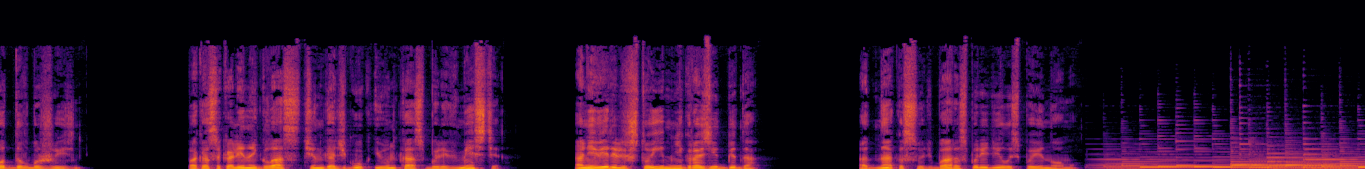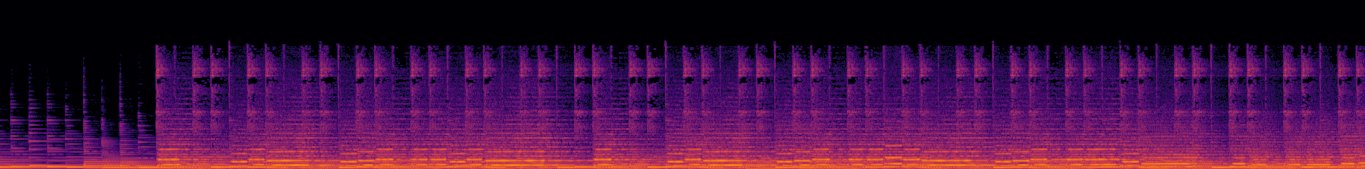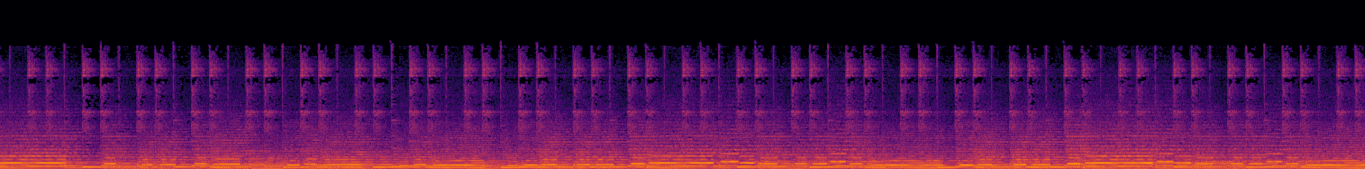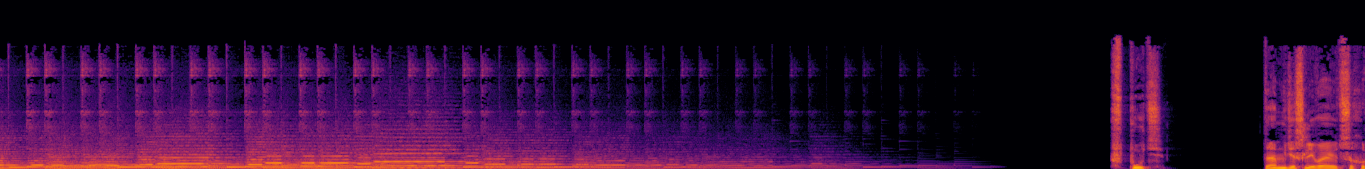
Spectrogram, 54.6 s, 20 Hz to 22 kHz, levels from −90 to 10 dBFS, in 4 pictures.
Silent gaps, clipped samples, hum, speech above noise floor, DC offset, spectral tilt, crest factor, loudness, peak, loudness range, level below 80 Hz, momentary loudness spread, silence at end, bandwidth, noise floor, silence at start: 1.03-1.88 s, 5.29-5.75 s, 7.93-8.59 s, 51.03-52.05 s, 52.89-53.55 s; under 0.1%; none; 45 dB; under 0.1%; -5 dB/octave; 18 dB; -21 LUFS; -2 dBFS; 7 LU; -50 dBFS; 10 LU; 0 s; 16.5 kHz; -63 dBFS; 0 s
